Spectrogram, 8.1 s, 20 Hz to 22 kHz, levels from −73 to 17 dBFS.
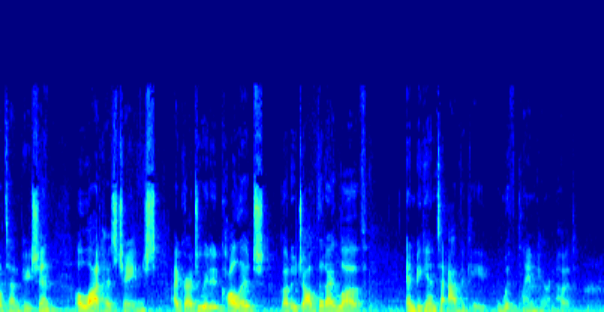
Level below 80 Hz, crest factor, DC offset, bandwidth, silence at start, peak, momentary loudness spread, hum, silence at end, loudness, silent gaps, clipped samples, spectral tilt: -50 dBFS; 20 dB; under 0.1%; 16 kHz; 0 s; -2 dBFS; 15 LU; none; 0 s; -22 LUFS; none; under 0.1%; -3.5 dB/octave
